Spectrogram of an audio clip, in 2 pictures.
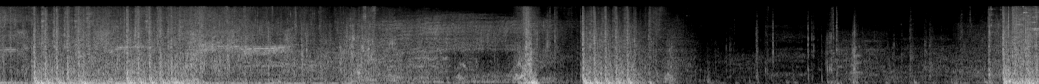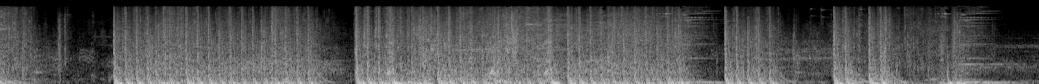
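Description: Sustained, loud bursts of gunfire in MW3 Zombies, dense overlapping shots and explosions that run for long stretches and are broken by short quieter pauses.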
